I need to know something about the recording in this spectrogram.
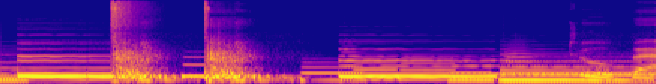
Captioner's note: gunshots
